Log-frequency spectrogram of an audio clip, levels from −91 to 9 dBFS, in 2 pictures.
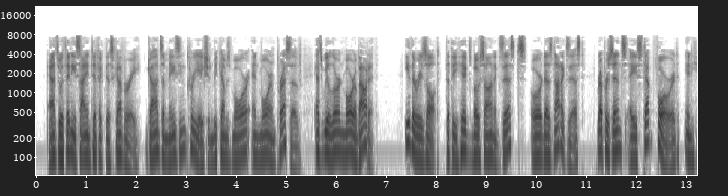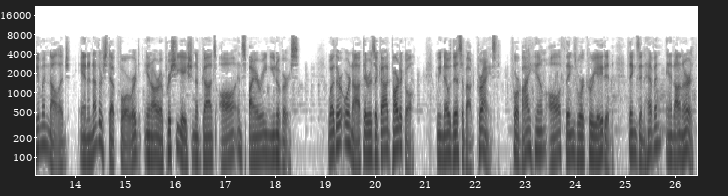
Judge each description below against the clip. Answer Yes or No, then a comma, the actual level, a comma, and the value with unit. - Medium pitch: No, low, 110 Hz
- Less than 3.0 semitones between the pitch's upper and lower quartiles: No, average, 3.3 semitones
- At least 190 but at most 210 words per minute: No, average, 170 wpm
